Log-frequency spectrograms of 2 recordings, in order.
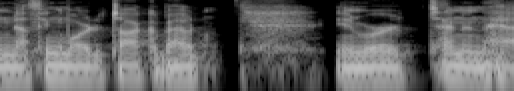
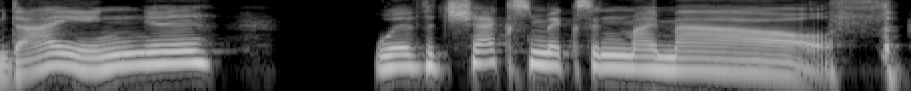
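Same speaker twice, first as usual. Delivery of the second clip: blissful dying; 10 semitones higher, much slower than usual. Acted. Dying son ending the bit in mock rapture.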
